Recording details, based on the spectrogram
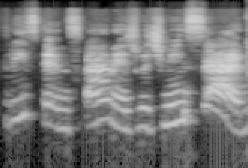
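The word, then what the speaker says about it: triste: think about thank you thank you for it's pronounced Trista in Spanish which means sad look at action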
